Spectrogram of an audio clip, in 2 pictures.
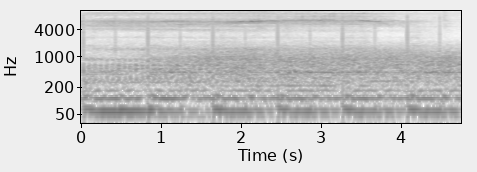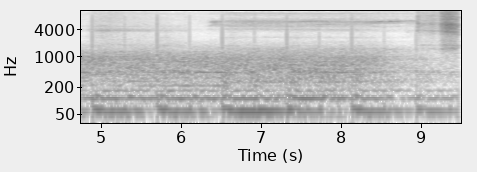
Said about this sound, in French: Voilà, il y a un côté assez planant dans ces drones euh, assez lourds.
